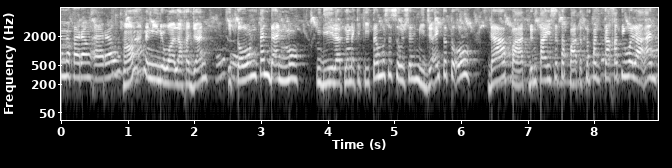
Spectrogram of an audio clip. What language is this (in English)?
Filipino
